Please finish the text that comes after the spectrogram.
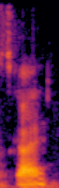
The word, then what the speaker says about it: SCY: Is it like Is that how you pronounce S C Y? Yeah, like Sky.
